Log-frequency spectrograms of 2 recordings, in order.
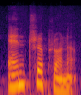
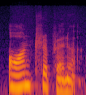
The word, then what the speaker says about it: entrepreneur: and E you are you don't say entra prana you say entrepreneur entrepreneur okay so it's it's a very common word you here so it's entrepreneur he's not enterpreneur it's entrepreneur and then the word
